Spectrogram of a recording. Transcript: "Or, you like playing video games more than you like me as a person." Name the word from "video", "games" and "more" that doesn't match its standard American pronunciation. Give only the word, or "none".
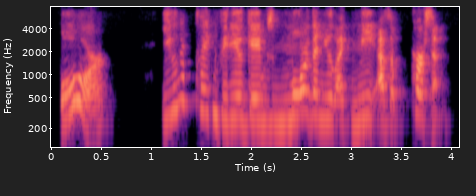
none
